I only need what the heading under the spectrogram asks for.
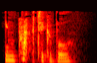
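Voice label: "impracticable", British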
